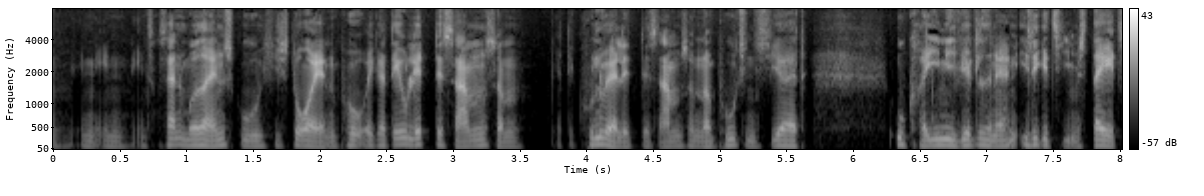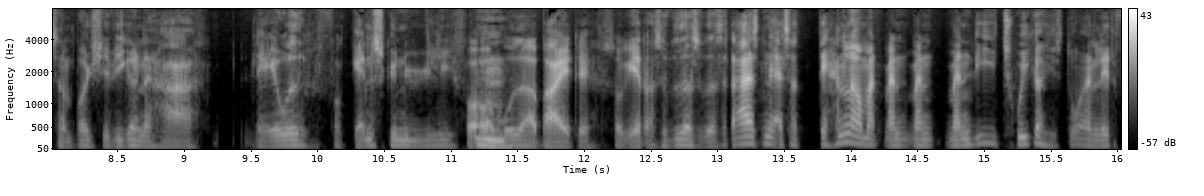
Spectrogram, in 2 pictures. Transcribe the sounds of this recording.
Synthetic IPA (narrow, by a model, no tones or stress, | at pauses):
e̝nene̝nd̥ʁɐsæn̰d̥mɔːð̞ˠɒænsɡ̥ṵːhisd̥o̝ɐ̰jənpʰɒ̽ʔe̝ɡ̥ɒ̽d̥e̝æjo̝le̝d̥̚ːe̝sɑ̈məsɒ̽m | jæd̥e̝kʰunəʋæːɐle̝d̥e̝sɑ̈məsɒ̽mnɒpʰut͡sʰinsiːɐæd̥ | ukʰʁɑ̈ḭːnəiʋiɐklihḛn̩æɐenʔile̝ɡ̥it͡sʰḭmsd̥ɛ̰ːd̥sɒ̽mb̥ɒ̽lɕeʋiɡ̥ɐnəɦɑ̈ | lɛːʊð̞̩ˠfɒ̽ɡ̥ænsɡ̥ənyːlifɒ̽ɒmo̝ð̞ˠɑ̈ːb̥ɑ̈ɪ̰d̥əsɒʊjed̥ɒ̽sɒʋiðˠɐɒsɒ̽ʋiðˠɐsɒ̽d̥ɑ̈æɐsɒnæl̰sɒ̽d̥e̝ɦænlɐɒ̽mæd̥mænmænmænliːt͡sʰwiɡ̥ɐɦisd̥o̝ɐ̰jən̩le̝d̥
